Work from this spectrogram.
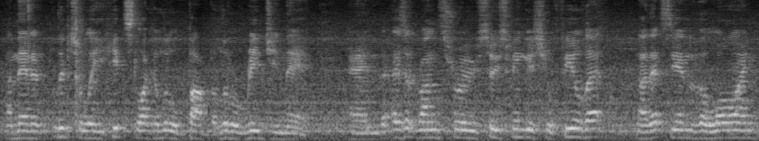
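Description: A man in his fifties hosting a casual factory tour, chatting through explanations with pauses. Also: on the high side. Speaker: host presenter. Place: indoors in a large factory and workroom. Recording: echoey factory, loud machine hum, distant mic.

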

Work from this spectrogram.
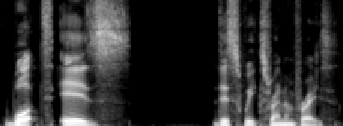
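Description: A man from England hosts a relaxed language-lesson podcast, chatty and playful as he reads listener reviews. His voice sits fairly low. It is recorded close and dry, with no room sound. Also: extremely slow, no room sound. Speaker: podcast host.

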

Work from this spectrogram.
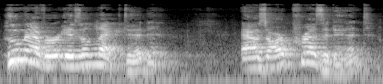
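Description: An older man preaches from a big church stage, his voice high for a man and his delivery slow and deliberate. His sound is roomy and echoing, picked up from far off, with a faint hum of the room behind him. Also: very animated. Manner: jokey, loud projecting preacher. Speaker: pastor. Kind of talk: sermon. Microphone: far camera, handheld mic.

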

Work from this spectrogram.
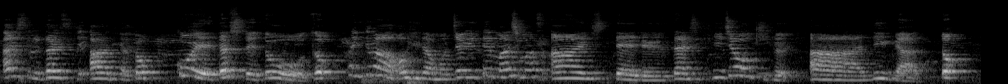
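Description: A middle-aged woman hosting a livestream stretching class, chatty and encouraging, with an energetic, sing-song way of instructing. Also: high-pitched, moderate pace. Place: small bare-walled indoor studio room. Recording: roomy echo, mic a little away.

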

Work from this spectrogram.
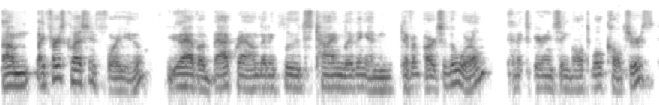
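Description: A man's voice: lowish voice, normal speed, few pauses, darkish tone, poor audio. A middle-aged man on a video call, formally introducing a guest and asking prepared interview questions from a room at home. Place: home room with framed pictures, indoors. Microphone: computer webcam on video call.

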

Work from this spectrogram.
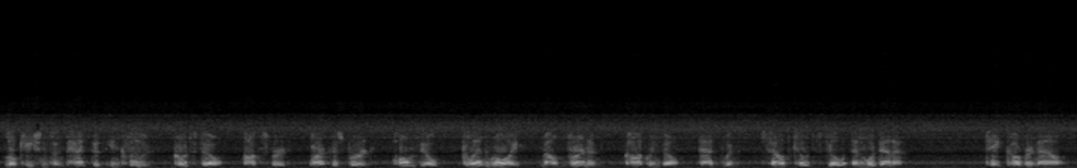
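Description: A synthetic male voice reading a formal, measured emergency weather bulletin over a weather radio. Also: mid-range voice, big pitch swings, creaky. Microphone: camera recording a radio's small speaker. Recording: muffled, noisy weather radio speaker.

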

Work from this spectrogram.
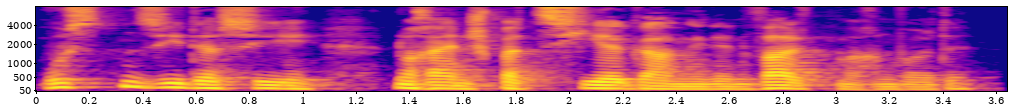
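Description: An actor in a German radio play, playing a calm police inspector who asks questions in a polite, measured way. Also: male voice, on the low side, lightly acted. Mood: inquisitive.

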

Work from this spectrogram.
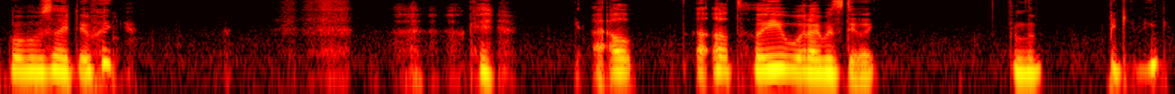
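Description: A man playing a shy, anxious, apologetic young boyfriend in an audio roleplay, halting and repeating himself in a breathy, husky voice. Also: high-pitched, steady tone, warm tone, no room sound. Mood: subdued, nervous. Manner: halting, stammering, repeating pleas. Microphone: close studio microphone, dry.

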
